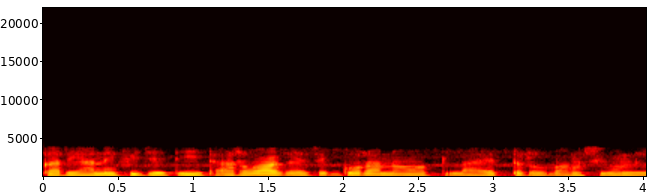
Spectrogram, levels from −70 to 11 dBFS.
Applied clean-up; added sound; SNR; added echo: none; none; none; none.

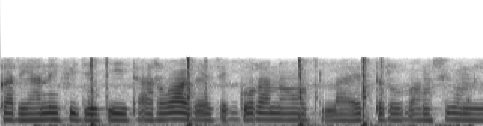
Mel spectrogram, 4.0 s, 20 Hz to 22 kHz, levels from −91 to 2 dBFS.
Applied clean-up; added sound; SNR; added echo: none; Computer keyboard; 7 dB; none.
